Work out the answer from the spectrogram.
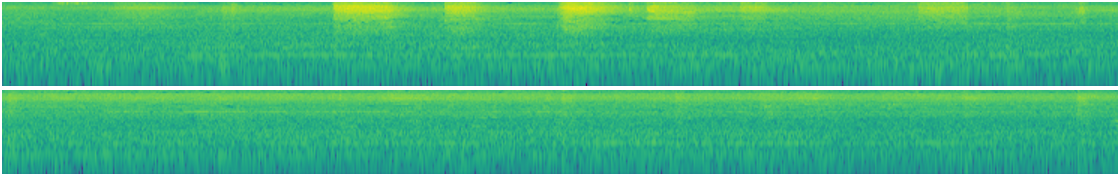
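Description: Steady hum of passenger train coaches at a platform, with a faint steady tone running through it. About two to six seconds in come half a dozen short, loud hisses.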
